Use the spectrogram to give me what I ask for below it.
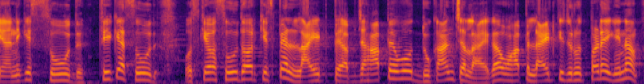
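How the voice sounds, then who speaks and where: Male tutor with a high voice; chatty mnemonic lessons, answers his own questions. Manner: repeats "okay" often, asks and answers his own questions; explains through short made-up stories. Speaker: exam-prep teacher.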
